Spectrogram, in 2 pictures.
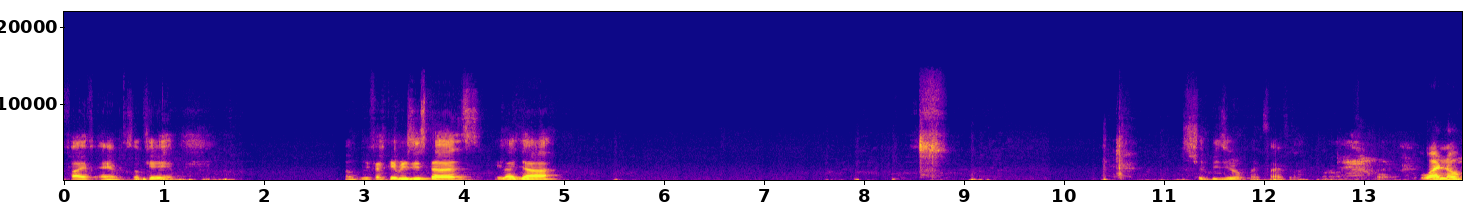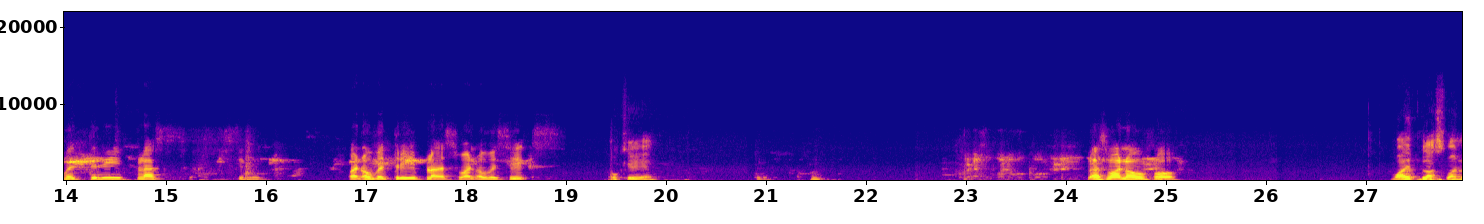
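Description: A man explains calmly through a microphone on an online call, with pauses.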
